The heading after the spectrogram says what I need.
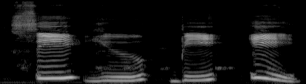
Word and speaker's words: cube: it is sound you so this is cube and the magic e will be silent so you can you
